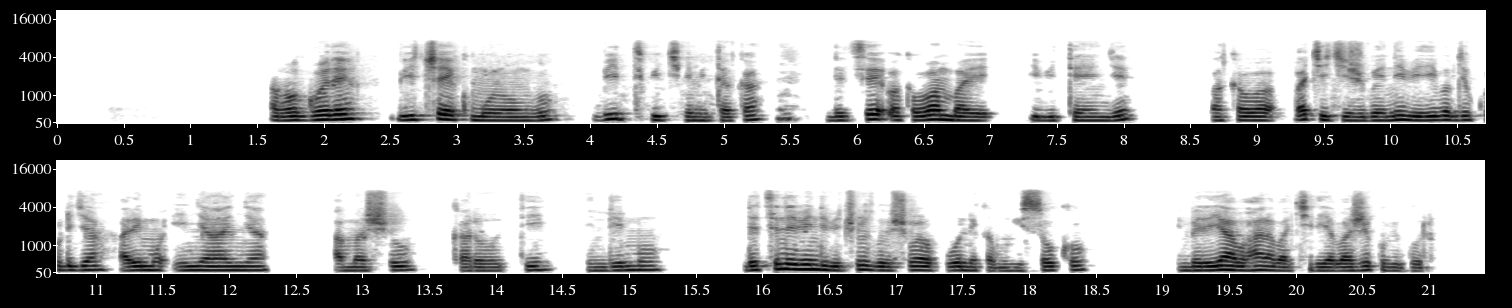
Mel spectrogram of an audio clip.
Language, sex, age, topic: Kinyarwanda, male, 18-24, finance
